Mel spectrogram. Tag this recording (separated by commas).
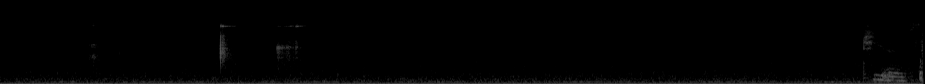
Speech, clink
